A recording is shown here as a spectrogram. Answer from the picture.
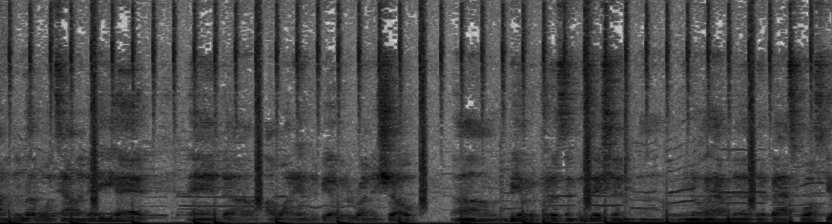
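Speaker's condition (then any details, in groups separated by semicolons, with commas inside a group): No condition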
